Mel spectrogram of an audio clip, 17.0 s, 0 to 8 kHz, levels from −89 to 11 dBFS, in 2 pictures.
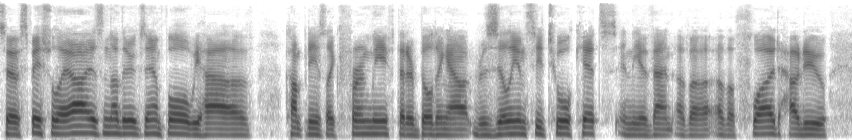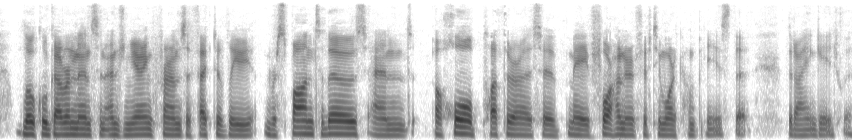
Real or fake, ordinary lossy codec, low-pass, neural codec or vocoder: fake; AAC, 48 kbps; 7.2 kHz; codec, 16 kHz, 4 kbps, X-Codec, WavLM features, trained on Multilingual LibriSpeech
